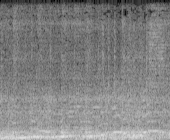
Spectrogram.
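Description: Death metal band playing live: heavily distorted electric guitars over drums, recorded from within the crowd.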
